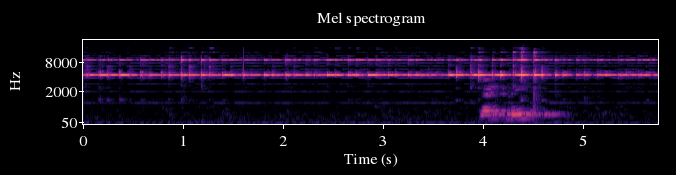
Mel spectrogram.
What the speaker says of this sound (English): then we ring the bell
